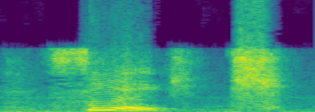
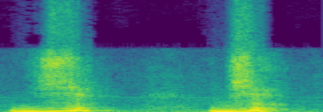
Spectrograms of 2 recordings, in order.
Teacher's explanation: CH, ch, unvoiced, J voiced.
